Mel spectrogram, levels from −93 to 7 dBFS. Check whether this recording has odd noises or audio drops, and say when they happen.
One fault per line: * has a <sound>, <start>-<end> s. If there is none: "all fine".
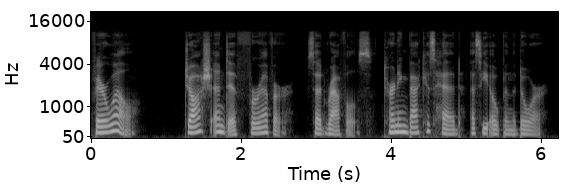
all fine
